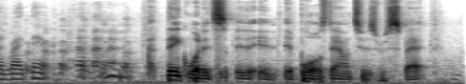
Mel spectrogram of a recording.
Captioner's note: person laughing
